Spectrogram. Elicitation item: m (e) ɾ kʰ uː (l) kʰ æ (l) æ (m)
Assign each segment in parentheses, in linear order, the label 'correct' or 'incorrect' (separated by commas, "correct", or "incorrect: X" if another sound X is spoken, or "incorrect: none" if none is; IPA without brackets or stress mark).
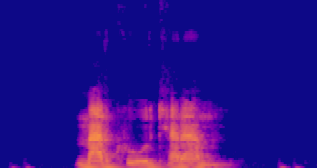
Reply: incorrect: æ, incorrect: ɾ, incorrect: ɾ, correct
